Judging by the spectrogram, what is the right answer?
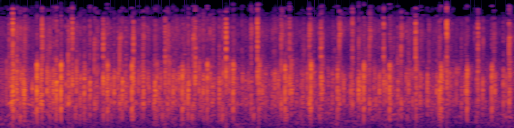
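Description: Audience applauding, with one person's hand claps loud and close over the rest of the crowd.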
